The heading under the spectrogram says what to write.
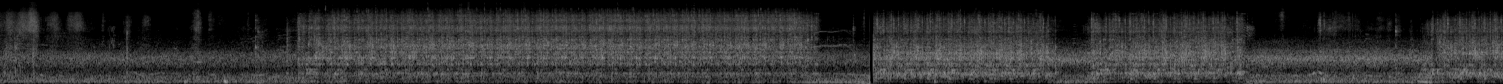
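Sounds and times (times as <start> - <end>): sewing machine stitching: 2.9 - 8.2, 8.8 - 12.5, 14.2 - 15.0.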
